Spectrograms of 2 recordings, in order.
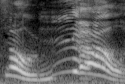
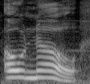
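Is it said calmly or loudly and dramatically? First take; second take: loudly; calmly. First: It is said loudly and dramatically. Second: It is said calmly and quietly.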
